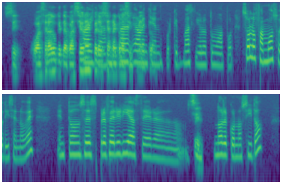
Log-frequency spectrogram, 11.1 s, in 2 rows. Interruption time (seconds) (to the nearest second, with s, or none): 2 s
